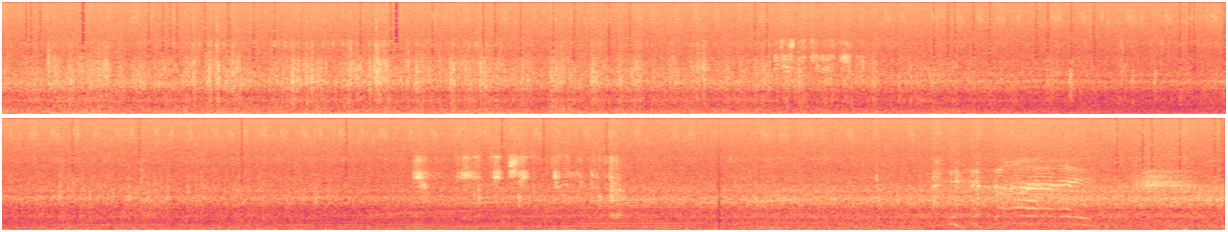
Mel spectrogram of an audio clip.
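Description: A car engine hums, quieting as the car slows and then rising in pitch as it speeds up again.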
